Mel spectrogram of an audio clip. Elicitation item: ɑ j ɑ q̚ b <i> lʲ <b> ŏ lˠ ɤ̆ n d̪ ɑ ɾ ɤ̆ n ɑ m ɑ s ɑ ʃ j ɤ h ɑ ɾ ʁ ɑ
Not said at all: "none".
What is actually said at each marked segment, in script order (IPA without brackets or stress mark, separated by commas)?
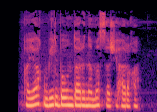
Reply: i, b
